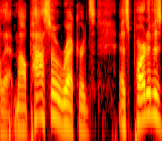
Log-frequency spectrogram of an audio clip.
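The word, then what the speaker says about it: Malpaso: Brothers distributed imprint like his production company name Mal Paso records m p AO is how you spell that Mal Paso records as part of his deal with Warner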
